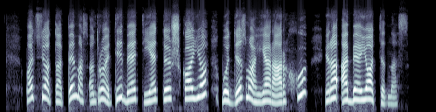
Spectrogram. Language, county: Lithuanian, Utena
